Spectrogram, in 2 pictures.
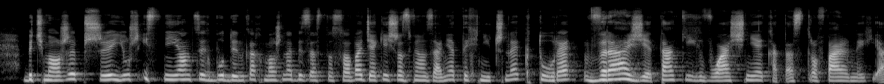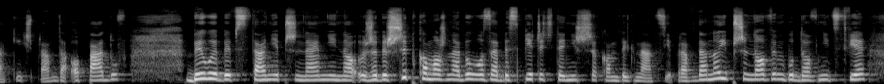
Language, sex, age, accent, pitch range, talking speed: Polish, female, 40-59, native, 195-235 Hz, 135 wpm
